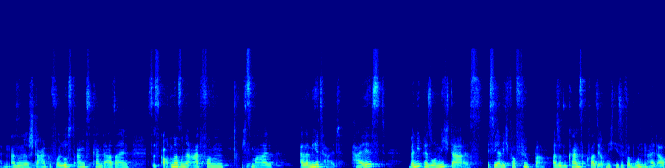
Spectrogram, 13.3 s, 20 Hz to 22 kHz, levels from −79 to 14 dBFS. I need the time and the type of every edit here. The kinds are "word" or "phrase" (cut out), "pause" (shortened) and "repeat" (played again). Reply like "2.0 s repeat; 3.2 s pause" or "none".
2.9 s pause; 4.9 s word; 9.6 s pause; 11.7 s word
